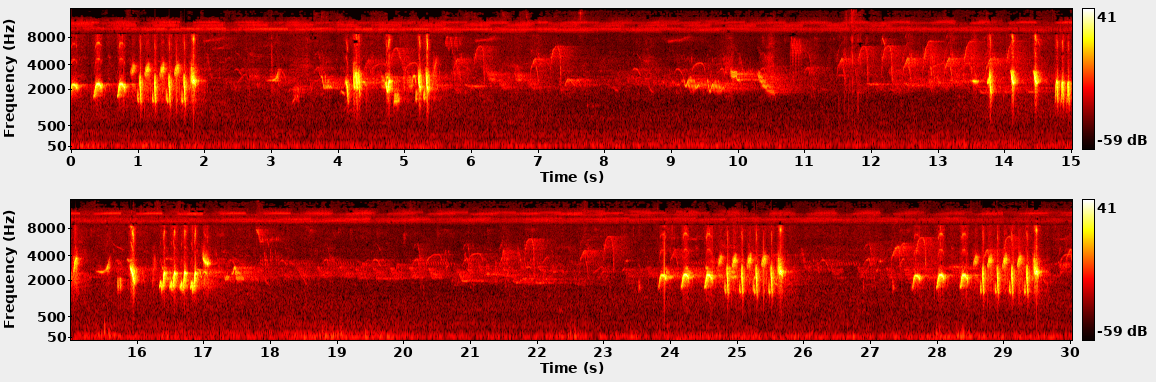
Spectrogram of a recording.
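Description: Birds chirping: about five loud bursts of fast, repeated high chirps, each lasting a second or two, with quieter twittering between them.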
